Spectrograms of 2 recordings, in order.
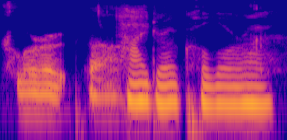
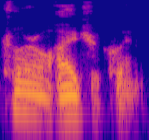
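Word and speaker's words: hydroxychloroquine: He says he's taking, I always mispronounce the name of this drug, hydrochloroquine. Hydrochloroquine. Yeah, there you go. You got it. Or is it chlorohydroquine? Hydrochloroquine. Yeah. Hydro first.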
